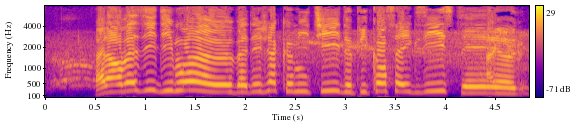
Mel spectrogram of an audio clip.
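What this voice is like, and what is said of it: Shouting into the microphone. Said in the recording (French): “je crie dans le micro depuis tout à l'heure ... on va la faire en criant l'interview”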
